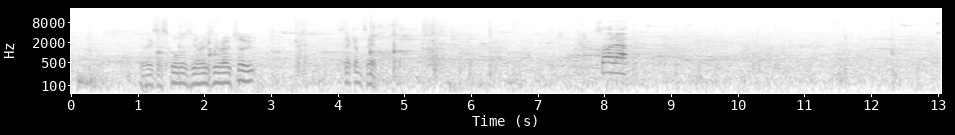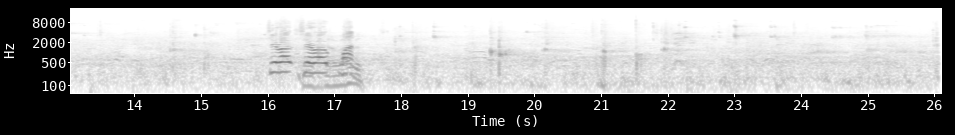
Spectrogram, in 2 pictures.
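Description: Paddles strike a plastic ball with sharp pops in a large echoing hall.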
